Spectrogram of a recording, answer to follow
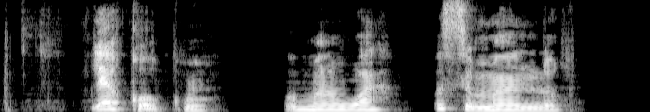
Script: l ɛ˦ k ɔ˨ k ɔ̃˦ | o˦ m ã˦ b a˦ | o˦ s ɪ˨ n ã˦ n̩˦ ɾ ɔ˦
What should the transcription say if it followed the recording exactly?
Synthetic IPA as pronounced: l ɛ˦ k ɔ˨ k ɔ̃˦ | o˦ m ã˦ w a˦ | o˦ s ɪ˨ m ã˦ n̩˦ l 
